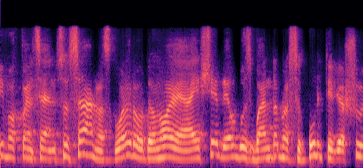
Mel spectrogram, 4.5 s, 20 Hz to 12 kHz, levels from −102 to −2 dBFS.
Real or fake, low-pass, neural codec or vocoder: fake; 7.2 kHz; codec, 16 kHz, 1 kbps, X-Codec, HuBERT features, trained on general audio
